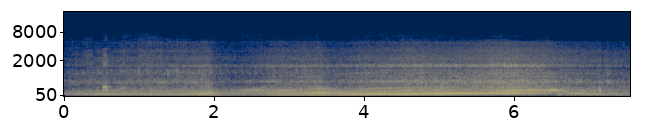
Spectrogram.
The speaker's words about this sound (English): As soon as the buses get close to camp, all the animals in the forest will head for the hills. Wouldn't you do the same thing, old-timer, if 50 energy-packed boys suddenly avalanched out of two buses?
